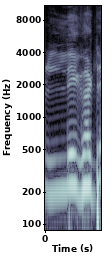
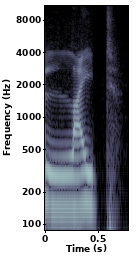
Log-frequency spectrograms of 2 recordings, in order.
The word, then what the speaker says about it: light: अब देखो LIGHT, तो लिघट नहीं पढ़ना है इसको, ये हो गया लाइट।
